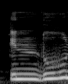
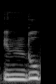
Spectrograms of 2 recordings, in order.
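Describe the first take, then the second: First: इंदु with stretched oo, in-dooo; wrong long ending. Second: इंदु with short final u; correct short ending. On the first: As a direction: drag out the end of इंदु. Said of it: "नहीं होता है". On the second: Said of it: "छोटा आएगा इसमें". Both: Shown as a demonstration.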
